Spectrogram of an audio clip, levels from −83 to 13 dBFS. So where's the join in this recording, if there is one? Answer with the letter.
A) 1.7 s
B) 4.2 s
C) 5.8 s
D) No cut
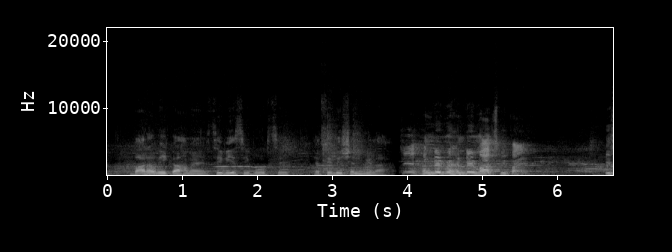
B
